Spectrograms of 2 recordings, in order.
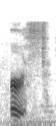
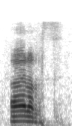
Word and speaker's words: Earth: Earth okay we're going to stick our tongue right between our teeth Earth try that one more time Earth Earth okay all right let's control your tongue a little bit you don't want to roll your R okay you want to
